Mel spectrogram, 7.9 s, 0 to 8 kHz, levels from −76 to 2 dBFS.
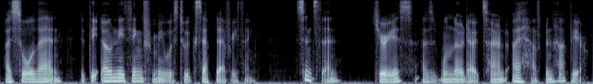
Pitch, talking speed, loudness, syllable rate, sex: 100 Hz, 180 wpm, -21 LUFS, 5.3 syllables/s, male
